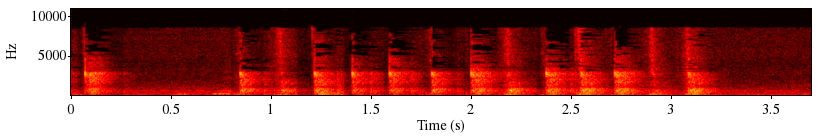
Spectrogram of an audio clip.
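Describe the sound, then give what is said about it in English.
An orange and strawberries are chopped finely, with a quick, steady run of many sharp chops in an even rhythm. “And the orange, yeah, and the strawberry, chop fine.”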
